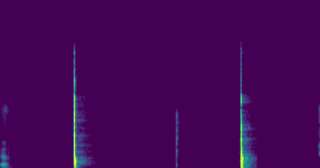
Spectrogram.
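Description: A chess piece clacks sharply onto a board.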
